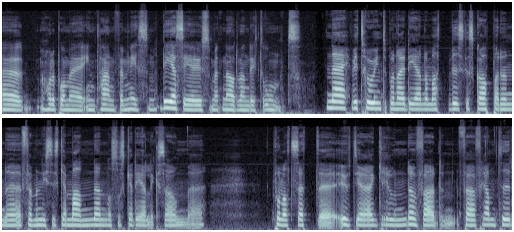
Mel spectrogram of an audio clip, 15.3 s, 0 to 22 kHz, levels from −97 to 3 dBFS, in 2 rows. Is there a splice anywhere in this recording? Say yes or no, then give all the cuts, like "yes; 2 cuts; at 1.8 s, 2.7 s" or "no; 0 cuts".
yes; 2 cuts; at 4.7 s, 6.7 s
